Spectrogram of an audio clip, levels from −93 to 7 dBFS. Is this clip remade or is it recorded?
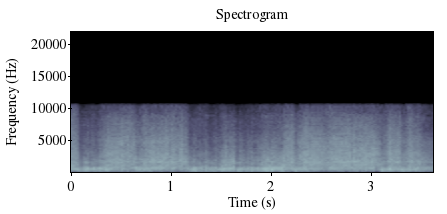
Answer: remade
